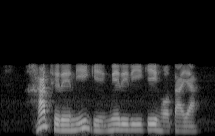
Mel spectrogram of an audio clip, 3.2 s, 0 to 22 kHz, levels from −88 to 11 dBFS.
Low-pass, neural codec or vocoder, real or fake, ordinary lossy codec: 3.6 kHz; none; real; none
